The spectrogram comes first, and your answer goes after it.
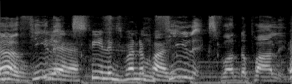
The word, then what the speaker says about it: Felix Vander-Pallen: Felix, let me pronounce the way he does it. Yeah, Felix Vander-Pallen. Cookie tea style. Yeah, Felix Vander-Pallen. That's how he himself used to say it on radio.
